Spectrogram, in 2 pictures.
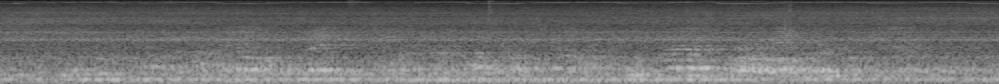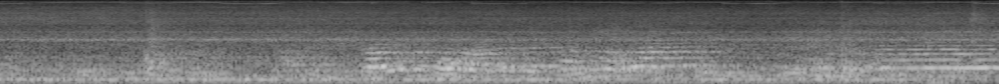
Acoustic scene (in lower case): cafe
